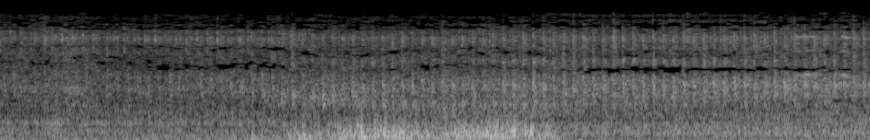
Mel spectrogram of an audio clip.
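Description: An old Massey Ferguson tractor's engine runs steadily while driving the hydraulic pump of a homemade loader. The sound grows louder for about a second in the middle, then settles back.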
